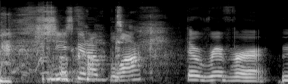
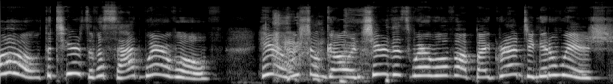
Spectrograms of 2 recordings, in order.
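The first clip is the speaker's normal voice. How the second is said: very high, cute little magical creature voice; 12 semitones higher than usual. Imagining a little river creature in a Harry Potter story, in a cute little magic voice. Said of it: "in that cute little magic voice".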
